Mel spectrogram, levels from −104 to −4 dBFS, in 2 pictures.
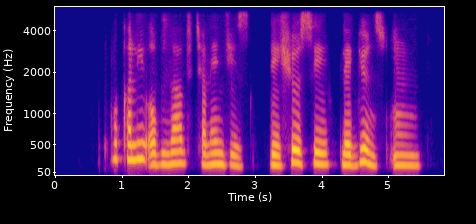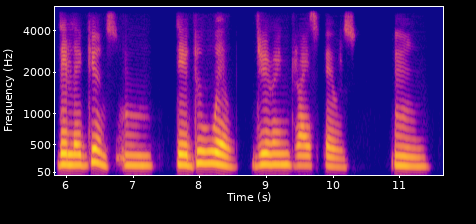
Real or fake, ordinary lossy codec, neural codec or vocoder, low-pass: fake; none; codec, 24 kHz, 1.2 kbps, DualCodec; 5.4 kHz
